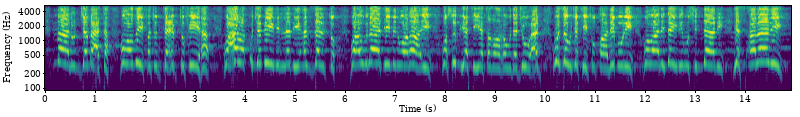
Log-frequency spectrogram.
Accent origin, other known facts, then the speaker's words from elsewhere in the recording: Egypt; اجعل بلدنا مصر أمنا سلاما، سلما سخاء رخاء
